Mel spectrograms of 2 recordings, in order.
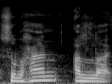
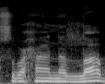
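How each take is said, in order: First: The two words are said apart with a break. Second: The n runs straight into the next word. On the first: The speaker calls it wrong. "এরকম পড়ার দরকার নেই" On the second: The speaker calls it right. "নুনের উপর জবর দিয়ে নুন গিয়া লামকে ধরবে"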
